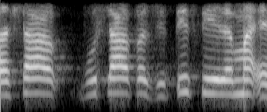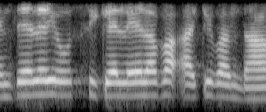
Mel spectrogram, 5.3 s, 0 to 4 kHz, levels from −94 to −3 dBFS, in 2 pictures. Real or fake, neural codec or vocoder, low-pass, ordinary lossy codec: real; none; 3.6 kHz; none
